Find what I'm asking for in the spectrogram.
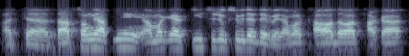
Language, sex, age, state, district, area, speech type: Bengali, male, 60+, West Bengal, Paschim Bardhaman, urban, conversation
